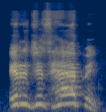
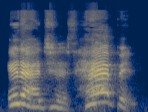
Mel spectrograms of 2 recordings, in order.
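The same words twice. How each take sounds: First: Said in the usual way. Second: It'll just happen, slowed and leaned on, louder; slow heavy emphasis. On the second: Shown as a demonstration. Warning his listeners the disaster will just come, slow and heavy. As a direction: drag out it'll just happen, weighing every word.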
